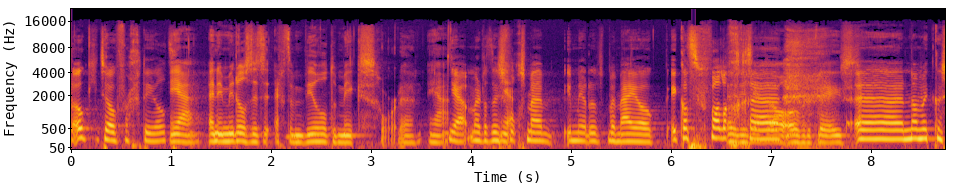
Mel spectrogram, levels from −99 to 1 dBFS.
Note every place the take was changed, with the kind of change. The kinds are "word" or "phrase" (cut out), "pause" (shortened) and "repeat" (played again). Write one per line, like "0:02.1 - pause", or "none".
none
